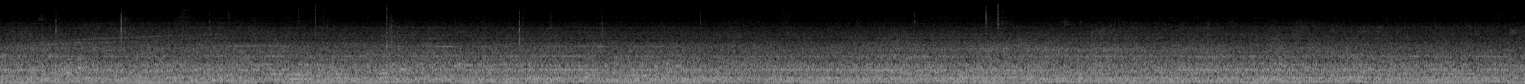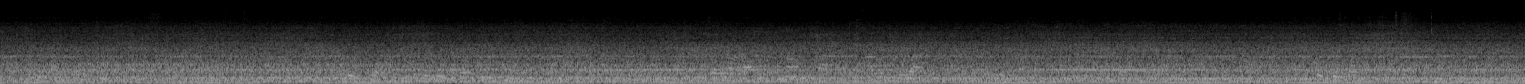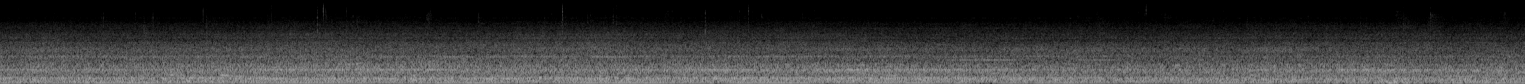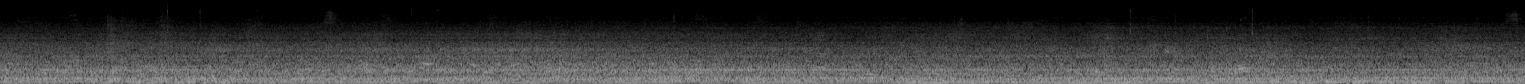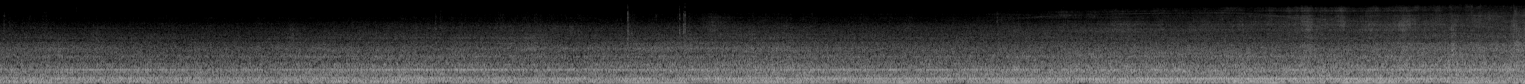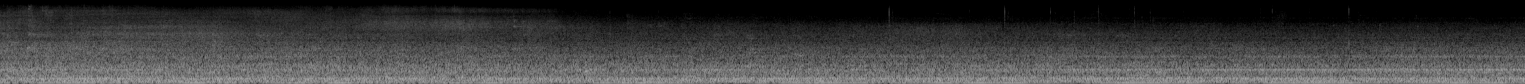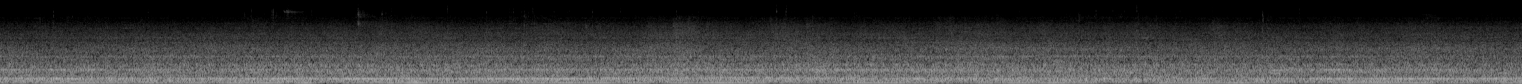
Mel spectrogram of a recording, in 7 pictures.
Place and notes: Porto, Francisco de Sá Carneiro Airport (OPO), outside of the departure terminal - morning runway ambience
waiting with other passengers for getting access to the plane. swish of the plane engines, hum of all the different machinery and vehicles operating on the runway. drops of water reverberated of the terminal walls.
